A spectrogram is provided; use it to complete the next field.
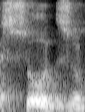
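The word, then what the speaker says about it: σώζω: Que a pronúncia é sozo, como eu disse, tem um Dzinho aqui, né? Que praticamente não aparece na pronúncia, né?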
